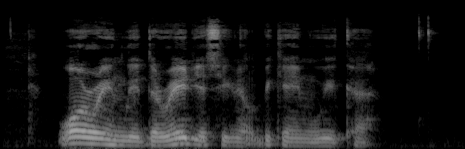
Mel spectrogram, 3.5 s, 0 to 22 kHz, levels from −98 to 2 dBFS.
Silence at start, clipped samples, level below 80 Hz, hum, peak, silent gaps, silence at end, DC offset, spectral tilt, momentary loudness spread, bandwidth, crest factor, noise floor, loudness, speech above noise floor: 0.45 s; under 0.1%; -84 dBFS; none; -26 dBFS; none; 0.7 s; under 0.1%; -3.5 dB/octave; 20 LU; 14 kHz; 20 dB; -64 dBFS; -43 LUFS; 20 dB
